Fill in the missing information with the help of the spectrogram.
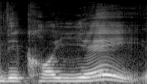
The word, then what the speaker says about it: Vikoyei: That the correct pronunciation in Sefer Yeshaya should be Vikoyei. It should be Vikoyei.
